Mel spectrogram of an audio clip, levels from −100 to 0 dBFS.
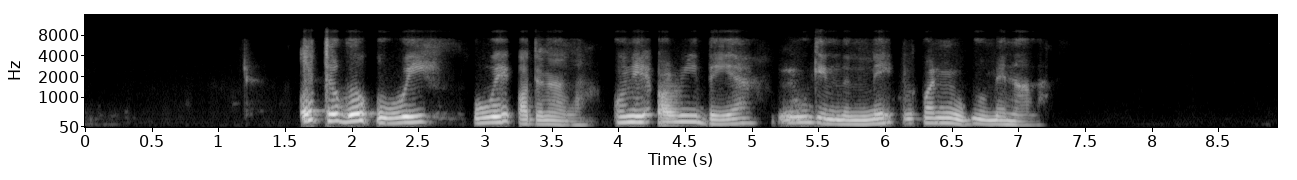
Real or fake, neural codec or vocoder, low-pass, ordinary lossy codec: fake; codec, 16 kHz, 1 kbps, X-Codec, HuBERT features, trained on general audio; 7.2 kHz; Opus, 24 kbps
